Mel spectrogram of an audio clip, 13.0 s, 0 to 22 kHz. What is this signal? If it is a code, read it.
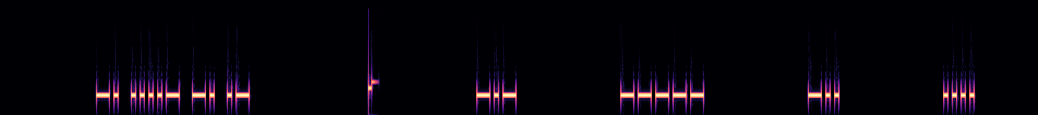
Morse code, heard as a keyed tone, about 22 wpm, spaced as for 9 wpm, 700 Hz. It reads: N4NA K0DH
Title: USA Call Signs - 4 Characters - 8x Character Spacing - 22wpm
